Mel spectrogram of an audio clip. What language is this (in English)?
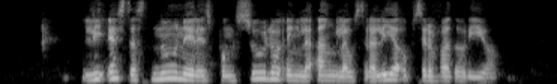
Esperanto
